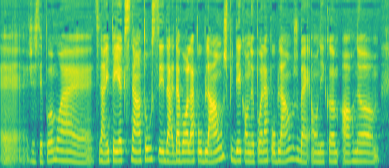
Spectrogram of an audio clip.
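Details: Adult woman speaking French; no speech disorder.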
